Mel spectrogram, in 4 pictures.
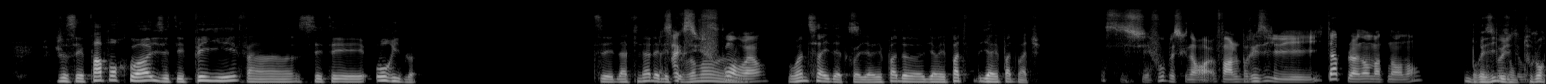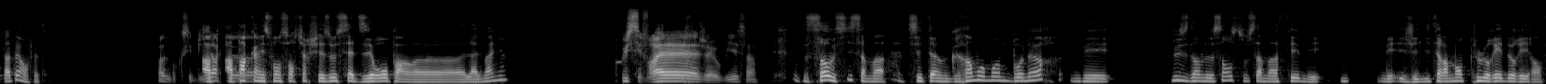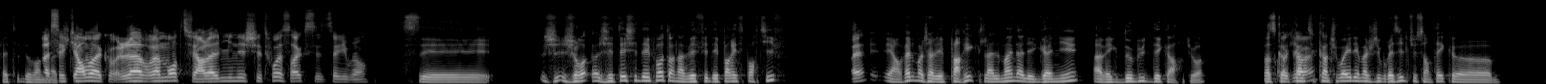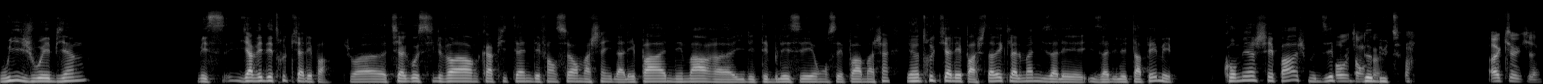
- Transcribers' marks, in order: in English: "one-sided"; chuckle; chuckle
- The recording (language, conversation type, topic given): French, unstructured, Quel événement historique te rappelle un grand moment de bonheur ?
